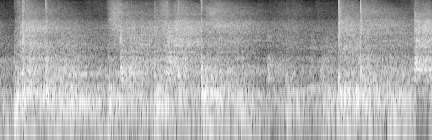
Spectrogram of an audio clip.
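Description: Boxing gloves striking focus mitts: a run of sharp punch impacts at irregular spacing, several in quick pairs.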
